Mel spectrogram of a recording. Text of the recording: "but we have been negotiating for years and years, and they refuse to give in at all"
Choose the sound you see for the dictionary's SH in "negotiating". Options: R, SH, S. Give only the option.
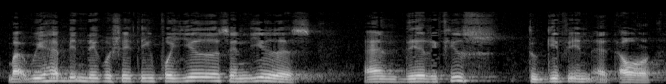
SH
